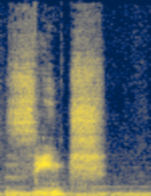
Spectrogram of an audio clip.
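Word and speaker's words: Tzeentch: okay okay so he it's pronounced zinch but it's spelled t-z-e-e-n-t-c-h you know that's how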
